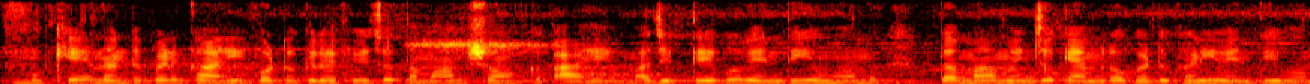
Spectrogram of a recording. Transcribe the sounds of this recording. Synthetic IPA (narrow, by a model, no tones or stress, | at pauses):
mũːkʰenɐ̃ɳɖəpɪɽ̃kʰãːɦifoːʈoːɡɾɛːfid͡ʑoːt̪ɐmaːmʃɔːkaːɦemãd͡ʑɪt̪ebɪʋẽːnd̪iɦʊɪm | t̪ɐmãmʊ̃ɦɪ̃ɲd͡ʑokɛːmɾoɡʱɐɖʊ̆kʰɐɽ̃iʋẽːn̆d̪iɦʊɦəm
